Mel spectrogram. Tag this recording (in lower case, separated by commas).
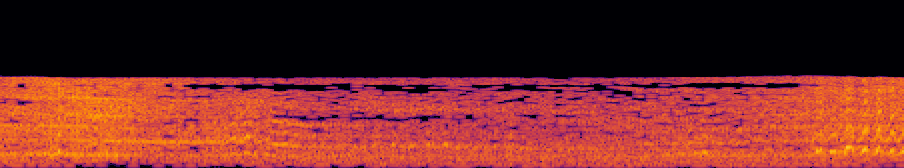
motorboat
